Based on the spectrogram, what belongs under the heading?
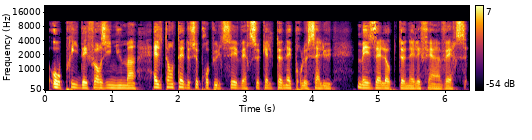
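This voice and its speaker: A man narrating an audiobook chapter in a measured, expressive reading. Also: medium pitch, no room sound, studio quality. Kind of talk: scripted narration.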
